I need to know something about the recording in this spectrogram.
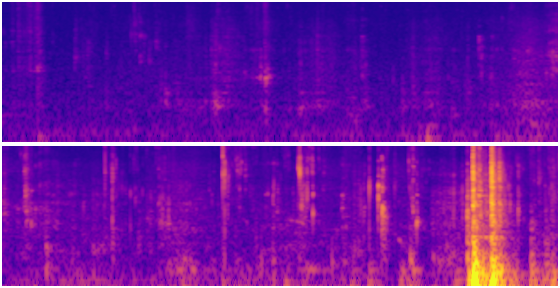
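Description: Someone chews a crunchy snack, starting quietly and building into louder, irregular crunches and wet bites, ending with a sharp, heavy crunch near the end. No one speaks.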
